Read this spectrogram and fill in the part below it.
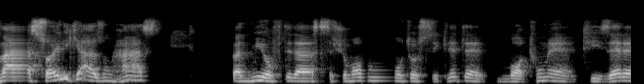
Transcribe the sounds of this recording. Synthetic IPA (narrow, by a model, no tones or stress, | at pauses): væsɒːjeliːcʰeæzuːnɦæst̪ | væmiːjo̞ft̪ed̪æst̪eʃo̞mɒːmot̪ʰo̞ɾsicʰlet̪ʰebɒːt̪ʰuːmet̪ʰizeɾe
